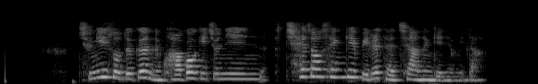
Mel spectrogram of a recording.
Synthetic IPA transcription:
t͡ɕɯŋisʰodɯɡɯnkwaɡʌɡid͡ʑuɲint͡ɕʰe̞d͡ʑʌsʰe̞ŋɡebiɾɯɭte̞t͡ɕʰeɦanɯnɡeɲʌmɲida

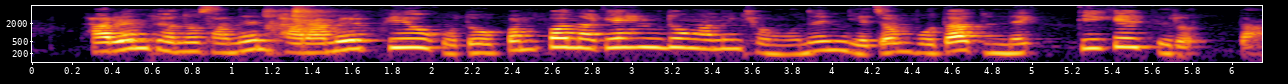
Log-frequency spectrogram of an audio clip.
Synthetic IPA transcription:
taɾɯnpjʌnosʰanɯnpaɾamɯɭpʰeuɡodop͈amp͈ʌnɦaɡe̞he̞ŋdoŋɦanɯnkjʌŋunɯnje̞d͡ʑʌnbodanunek̚t͈iɡe̞tɯɾʌt̚t͈a̰

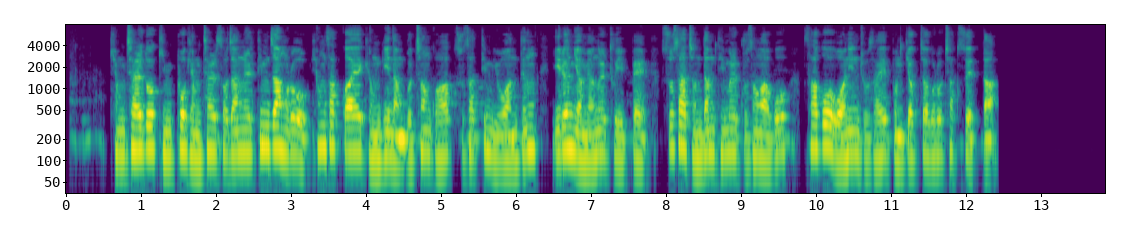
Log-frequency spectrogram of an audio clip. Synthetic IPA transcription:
kjʌŋt͡ɕʰaɭdokimpʰokjʌŋt͡ɕʰaɭsʰʌd͡ʑaŋɯɭtʰimd͡ʑaŋɯɾoçjʌŋsʰak͈wae̞kjʌŋɡinambut͡ɕʰʌnkwaɦak̚s͈ʰusʰatʰimjowʌndɯŋ | iɾɯnjʌmjaŋɯɭtuipʰe̞sʰusʰat͡ɕʌndamtʰimɯɭkusʰʌŋɦaɡosʰaɡowʌɲind͡ʑosʰae̞punk͈jʌk̚t͡ɕ͈ʌɡɯɾot͡ɕʰak̚s͈uɦe̞t̚t͈a

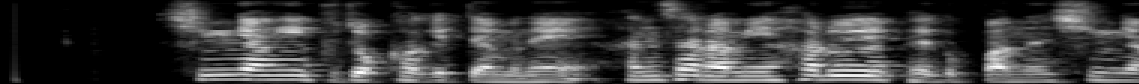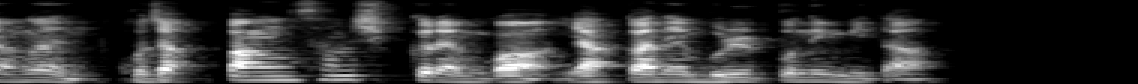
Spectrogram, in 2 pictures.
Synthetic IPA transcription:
ɕʰiŋɲaŋipud͡ʑokʰaɡit͈e̞mune̞hansʰaɾamihaɾue̞pe̞ɡɯp̚p͈anɯnɕʰiŋɲaŋɯnkod͡ʑak̚p͈aŋsʰamɕʰi̥p̚k͈ɯɾe̞mɡwaja̰k̚k͈ane̞muɭp͈unimɲida

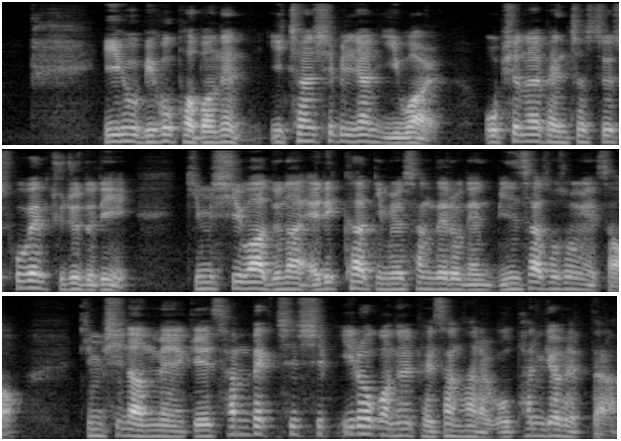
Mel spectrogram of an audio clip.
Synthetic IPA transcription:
iɦumiɡuk̚p͈ʌbʌnɯnit͡ɕʰʌnɕʰibiɭɲʌniwʌɭ | op̚ɕ͈ʌnɯɭpe̞nt͡ɕʰʌs͈ɯsʰowe̞k̚t͡ɕud͡ʑudɯɾi | kimɕ͈iwanunaʔe̞ɾikʰaɡimɯɭsʰaŋde̞ɾone̞nminsʰasʰosʰoŋe̞sʰʌ̰ | kimɕ͈inamːe̞ɡe̞sʰambe̞k̚t͡ɕʰiɭɕ͈ib̚iɾʌɡwʌnɯɭpe̞sʰaŋɦaɾaɡopʰanɡjʌɭɦe̞t̚t͈a̰

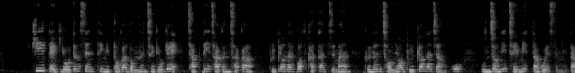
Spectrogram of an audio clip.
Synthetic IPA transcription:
kʰipe̞ɡjʌdɯns͈e̞ntʰimitʰʌɡanʌmnɯnt͡ɕe̞ɡjʌɡe̞ | t͡ɕak̚t͈it͡ɕaɡɯnt͡ɕʰaɡa | puɭpʰjʌnɦaɭk͈ʌt̚k͈atʰat̚t͡ɕ͈iman | kɯnɯnt͡ɕʌɲʌpuɭpʰjʌnɦad͡ʑiankʰo | und͡ʑʌɲit͡ɕe̞mit̚t͈aɡohe̞s͈ɯmɲida

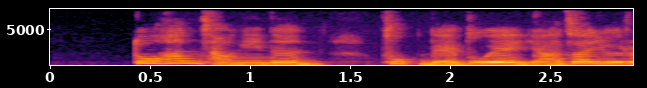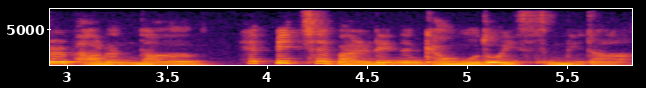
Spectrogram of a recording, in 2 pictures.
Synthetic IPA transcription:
t͈oɦant͡ɕaŋinɯn | puk̚ne̞bue̞jad͡ʑajuɾɯɭpaɾɯndaɯmhe̞p͈it͡ɕʰe̞maɭːinɯnkjʌŋudois͈ɯmɲida

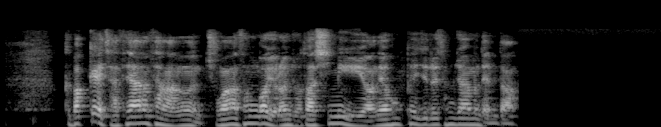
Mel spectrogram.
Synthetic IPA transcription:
kɯbak̚k͈e̞t͡ɕasʰe̞ɦanɯnsʰaŋɦwaŋɯnt͡ɕuŋaŋsʰʌŋɡʌjʌɾʌnt͡ɕosʰaɕʰimiɥiwʌne̞ɸoŋpʰed͡ʑiɾɯɭt͡ɕʰamd͡ʑuɦamjʌndwe̞nda̰

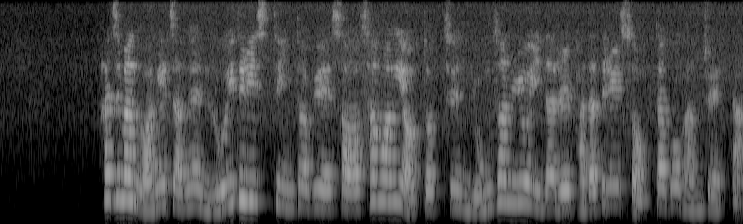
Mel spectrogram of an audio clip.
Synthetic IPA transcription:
had͡ʑimanwaŋe̞d͡ʑaŋɯnɾoidɯɾisʰɯ̥tʰɯintʰʌbjue̞sʰʌsʰaŋɦwaŋiʌt͈ʌtʰɯnjoŋsʰʌnʎoinɦaɾɯɭpadadɯɾiɭs͈uʌp̚t͈aɡokaŋd͡ʑoɦe̞t̚t͈a

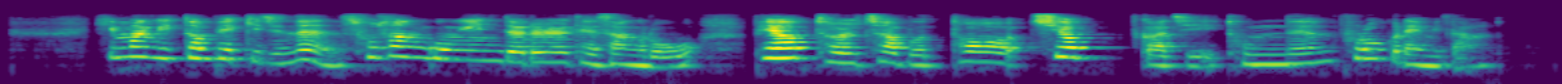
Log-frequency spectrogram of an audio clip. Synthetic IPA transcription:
çimaŋːitʰʌnpʰe̞kʰid͡ʑinɯnsʰosʰaŋɡoŋindɯɾɯɭte̞s̬ʰaŋɯɾopʰe̞ʌp̚t͡ɕʌɭt͡ɕʰabutʰʌt͡ɕʰiʌp̚k͈ad͡ʑitomnɯnpʰɯɾoɡɯɾe̞mida̰

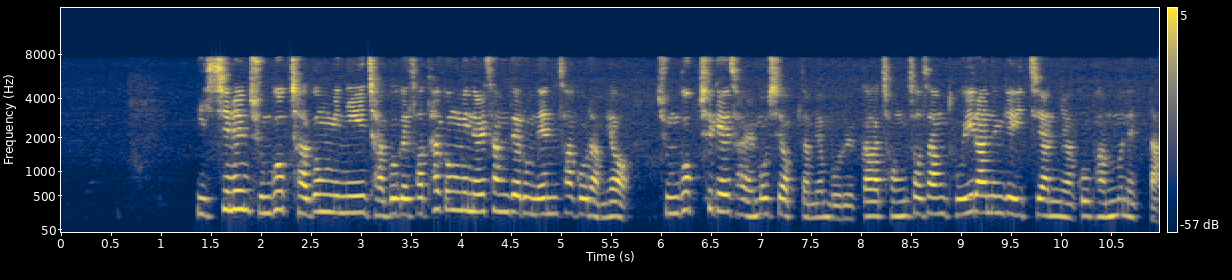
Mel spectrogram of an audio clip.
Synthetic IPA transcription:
iɕ͈inɯnt͡ɕuŋɡuk̚t͡ɕ͈aɡuŋmiɲit͡ɕaɡuɡe̞sʰʌtʰaɡuŋminɯɭsʰaŋde̞ɾone̞nsʰaɡoɾamjʌ | t͡ɕuŋɡuk̚t͡ɕʰɯɡe̞t͡ɕaɭmoɕʰiʌp̚t͈amjʌnmoɾɯɭk͈at͡ɕʌŋs̬ʰʌsʰaŋtoiɾanɯnɡe̞it̚t͡ɕ͈ianɲaɡopamːunɦe̞t̚t͈a

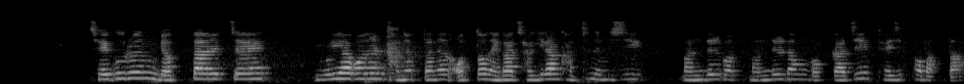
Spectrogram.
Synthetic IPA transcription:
t͡ɕe̞ɡuɾɯnmjʌt̚t͈aɭt͡ɕ͈e̞ | joɾiɦaɡʌnɯɭt͡ɕaɲʌt̚t͈anɯnʔʌ̰t͈ʌne̞ɡat͡ɕaɡiɾaŋkatʰɯnɯmɕʰiɡ̚ | mdɡʌmandɯɭdʌnɡʌt̚k͈ad͡ʑitwe̞d͡ʑipʰʌbat̚t͈a

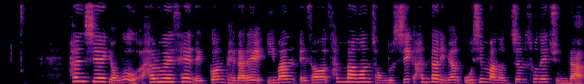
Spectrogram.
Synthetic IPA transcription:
hanɕ͈ʰie̞kjʌŋuhaɾue̞sʰe̞ne̞k͈ʌnpe̞daɾe̞imane̞sʰʌsʰamːanwʌnt͡ɕʌŋdoɕ͈ik̚handaɾimjʌnoɕʰimːanwʌnt͡ɕ͈ɯmsʰone̞t͡ɕuinda

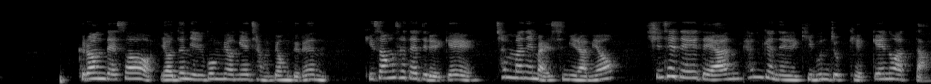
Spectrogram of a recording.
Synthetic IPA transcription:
kɯɾʌnde̞sʰʌjʌdɯniɭɡomːjʌŋe̞t͡ɕaŋbjʌŋdɯɾɯn | kisʰʌŋsʰede̞dɯɾe̞ɡe̞t͡ɕʰʌnmane̞maɭs͈ɯmiɾamjʌ | ɕʰinsʰede̞ːde̞ɦanpʰjʌnɡjʌnɯɭkibund͡ʑokʰe̞k͈e̞nowat̚t͈a

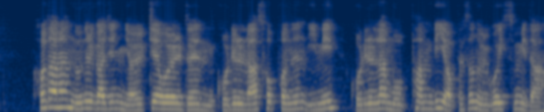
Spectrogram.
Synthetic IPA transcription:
kʰʌdaɾɦanːunɯɭɡad͡ʑinjʌɭk͈e̞wʌɭdwe̞nkoɾiɭːasʰopʰonɯnimikoɾiɭːamopʰambijʌpʰe̞sʰʌnuɭɡois͈ɯmɲida

